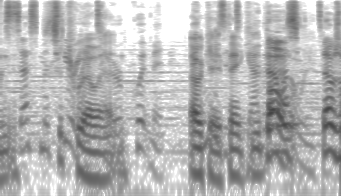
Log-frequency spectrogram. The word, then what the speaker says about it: Citroën: It's pronounced Citroën. Citroën.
